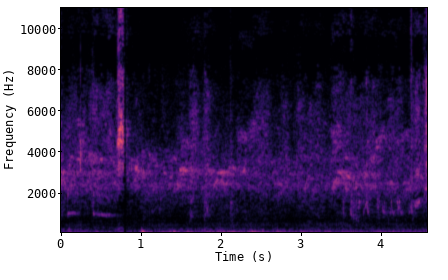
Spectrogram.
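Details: Soft, steady budgerigar warbling used to stimulate breeding, with one sharp, loud chirp near the start and light twittering continuing over a low background rumble.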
